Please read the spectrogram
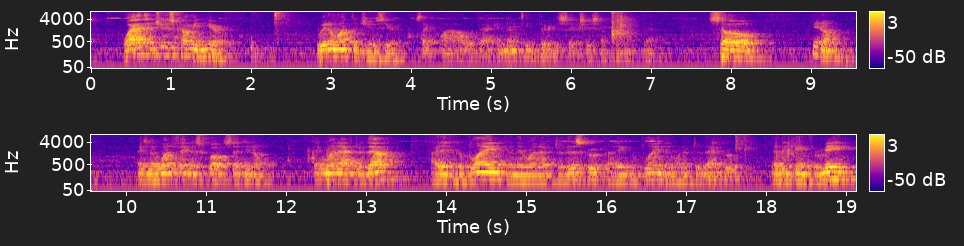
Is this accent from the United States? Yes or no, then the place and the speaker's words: yes; United States; I'll give you a hint. I'm from America.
